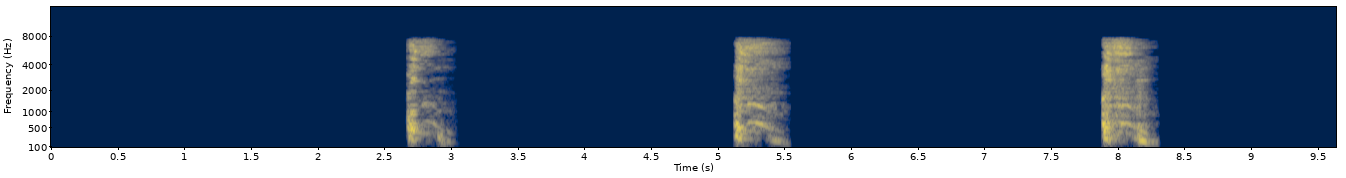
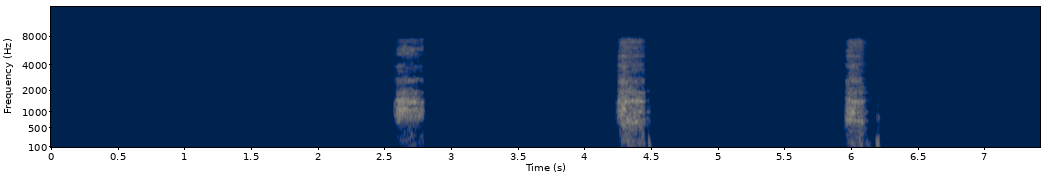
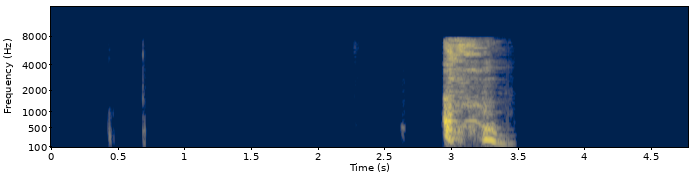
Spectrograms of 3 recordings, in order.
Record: {"three_cough_length": "9.6 s", "three_cough_amplitude": 30843, "three_cough_signal_mean_std_ratio": 0.21, "exhalation_length": "7.4 s", "exhalation_amplitude": 1699, "exhalation_signal_mean_std_ratio": 0.21, "cough_length": "4.8 s", "cough_amplitude": 27982, "cough_signal_mean_std_ratio": 0.21, "survey_phase": "alpha (2021-03-01 to 2021-08-12)", "age": "18-44", "gender": "Female", "wearing_mask": "No", "symptom_cough_any": true, "symptom_onset": "3 days", "smoker_status": "Never smoked", "respiratory_condition_asthma": false, "respiratory_condition_other": false, "recruitment_source": "Test and Trace", "submission_delay": "1 day", "covid_test_result": "Positive", "covid_test_method": "RT-qPCR"}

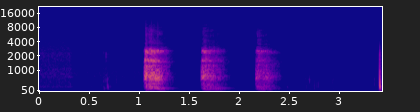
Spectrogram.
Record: {"three_cough_length": "3.4 s", "three_cough_amplitude": 26028, "three_cough_signal_mean_std_ratio": 0.26, "survey_phase": "beta (2021-08-13 to 2022-03-07)", "age": "18-44", "gender": "Male", "wearing_mask": "No", "symptom_none": true, "symptom_onset": "6 days", "smoker_status": "Never smoked", "respiratory_condition_asthma": false, "respiratory_condition_other": false, "recruitment_source": "REACT", "submission_delay": "3 days", "covid_test_result": "Negative", "covid_test_method": "RT-qPCR", "influenza_a_test_result": "Negative", "influenza_b_test_result": "Negative"}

